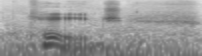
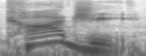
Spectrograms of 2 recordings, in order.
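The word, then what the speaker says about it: Kage: I go uh cage Romero is like no dude it's pronounced Kaji and I go uh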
